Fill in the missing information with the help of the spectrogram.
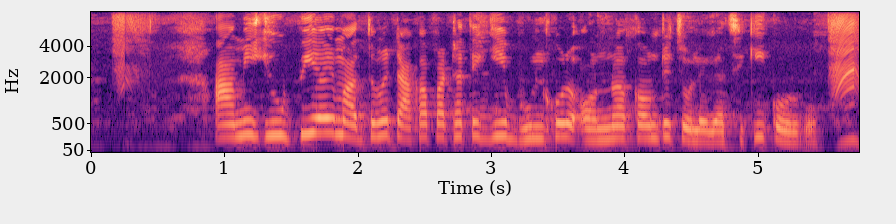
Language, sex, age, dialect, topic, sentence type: Bengali, female, 18-24, Standard Colloquial, banking, question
